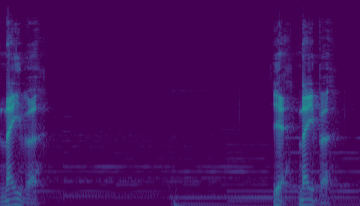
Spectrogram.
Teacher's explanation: There is no or in there, it's just ah. It's literally dropping OUR for the letter A. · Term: New Zealand pronunciation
